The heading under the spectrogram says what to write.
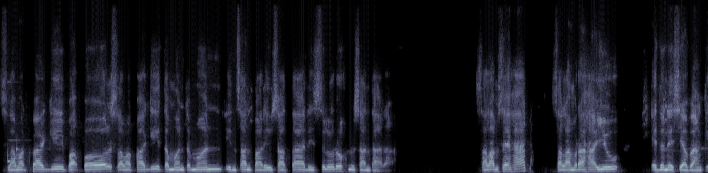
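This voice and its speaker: A man speaks at a medium pitch and a fairly slow pace, in a flat monotone with very even loudness. The sound is dry and close, with no echo. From Bali. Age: 60s. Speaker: tourism professor, retired government official. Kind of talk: podcast interview.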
